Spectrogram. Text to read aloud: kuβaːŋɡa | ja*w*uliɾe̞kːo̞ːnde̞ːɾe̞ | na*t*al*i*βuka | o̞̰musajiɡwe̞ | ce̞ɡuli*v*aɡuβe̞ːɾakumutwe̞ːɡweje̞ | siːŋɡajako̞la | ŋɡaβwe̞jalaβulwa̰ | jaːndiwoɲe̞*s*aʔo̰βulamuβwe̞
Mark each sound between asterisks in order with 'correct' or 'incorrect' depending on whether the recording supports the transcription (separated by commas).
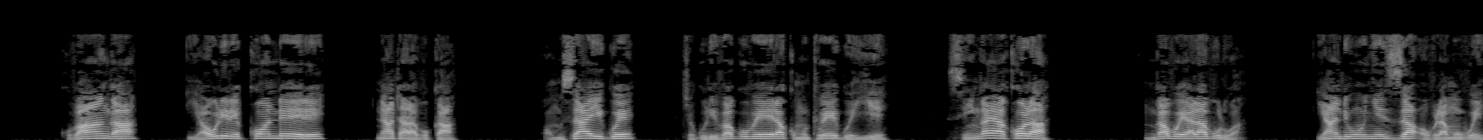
correct, correct, incorrect, correct, incorrect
